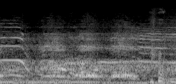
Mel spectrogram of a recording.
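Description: A crowd of over 18,000 hockey fans in Ford Hall roars and cheers continuously for MVP Connor McDavid, a sustained wall of voices with scattered shouts and whoops rising out of it, loud throughout.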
